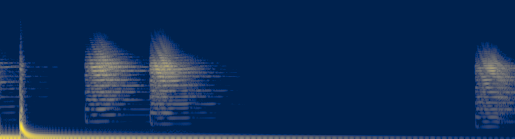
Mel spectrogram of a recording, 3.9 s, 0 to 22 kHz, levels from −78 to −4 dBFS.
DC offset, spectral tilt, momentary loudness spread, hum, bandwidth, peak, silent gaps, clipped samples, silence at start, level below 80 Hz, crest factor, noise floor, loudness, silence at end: under 0.1%; -6 dB/octave; 15 LU; none; 8 kHz; -2 dBFS; none; under 0.1%; 0 s; -30 dBFS; 22 dB; -68 dBFS; -25 LUFS; 0 s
